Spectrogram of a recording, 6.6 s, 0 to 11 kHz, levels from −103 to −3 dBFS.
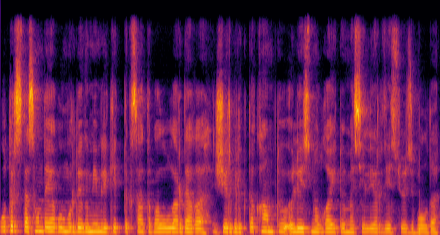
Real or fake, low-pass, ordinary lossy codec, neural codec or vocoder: fake; 9.9 kHz; none; vocoder, 44.1 kHz, 128 mel bands every 512 samples, BigVGAN v2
